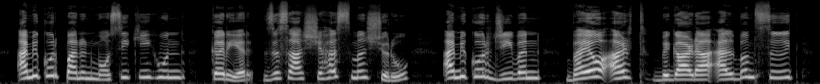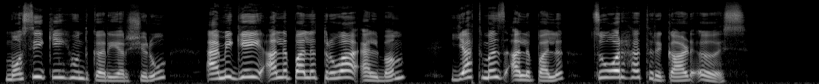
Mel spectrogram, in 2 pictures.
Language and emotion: Kashmiri, neutral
